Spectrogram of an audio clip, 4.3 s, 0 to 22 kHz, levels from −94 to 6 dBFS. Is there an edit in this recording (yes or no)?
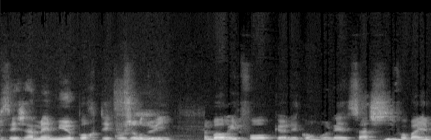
yes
